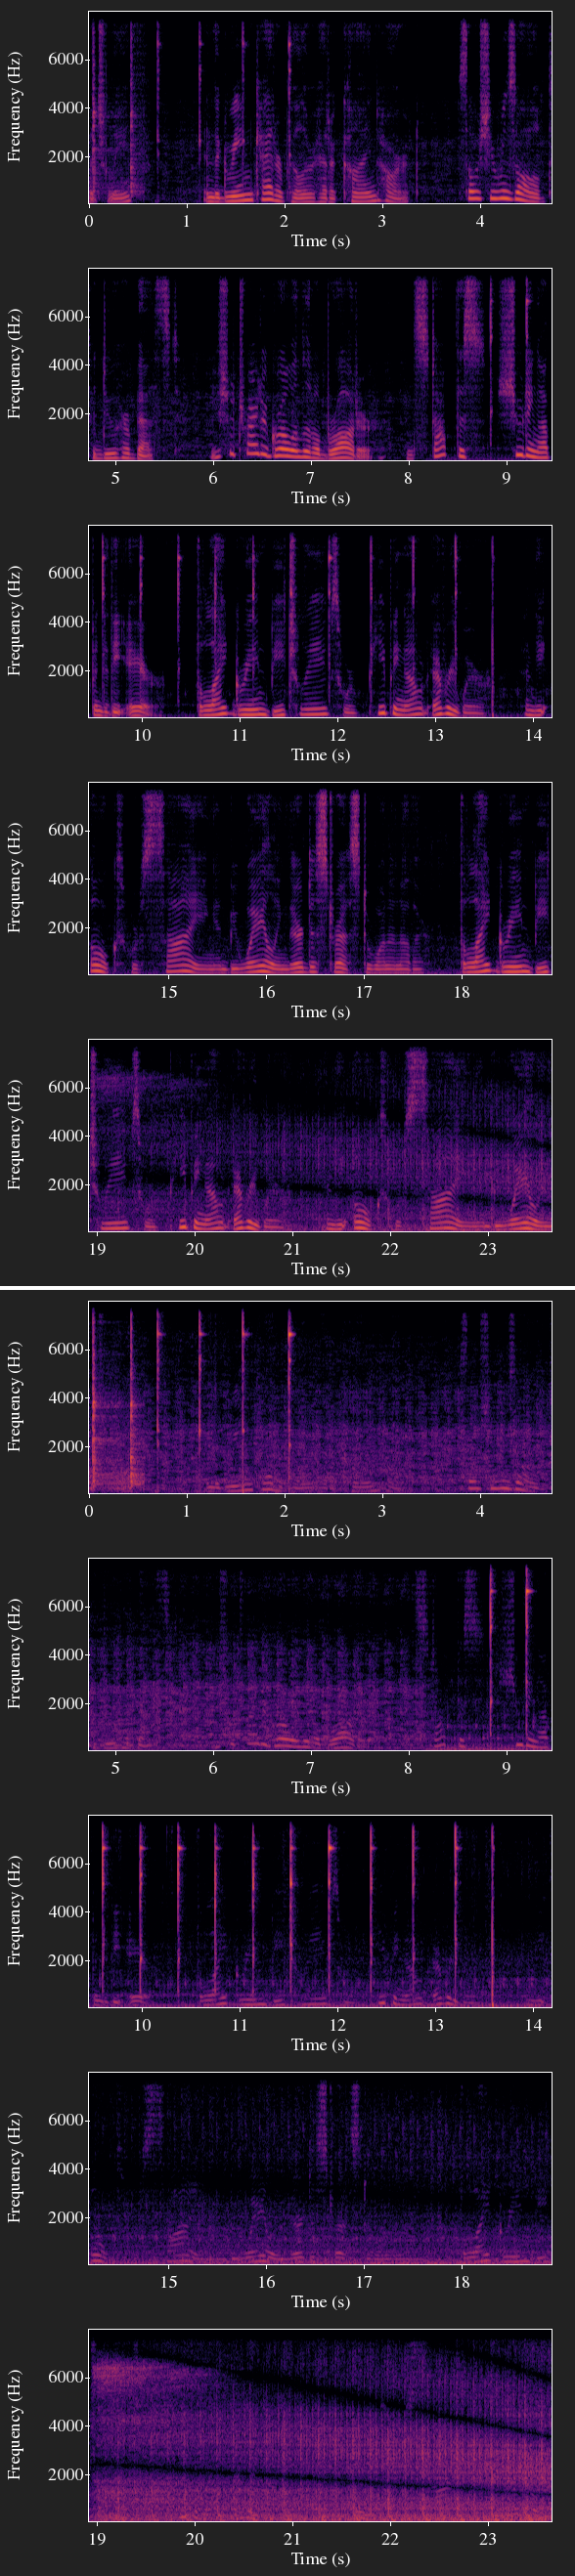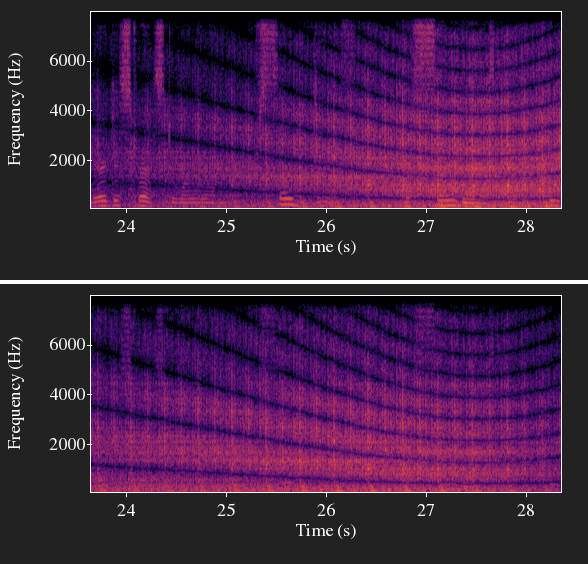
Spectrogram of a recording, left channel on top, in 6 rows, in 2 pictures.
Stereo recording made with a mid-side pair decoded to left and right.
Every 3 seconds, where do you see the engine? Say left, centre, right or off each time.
right, right, right, right, right, right, right, right, right, left.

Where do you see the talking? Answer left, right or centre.
left.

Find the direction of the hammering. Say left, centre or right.
right.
